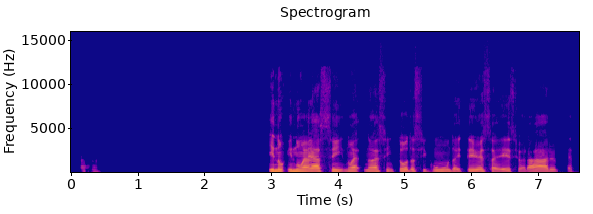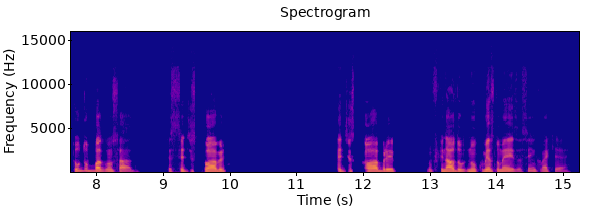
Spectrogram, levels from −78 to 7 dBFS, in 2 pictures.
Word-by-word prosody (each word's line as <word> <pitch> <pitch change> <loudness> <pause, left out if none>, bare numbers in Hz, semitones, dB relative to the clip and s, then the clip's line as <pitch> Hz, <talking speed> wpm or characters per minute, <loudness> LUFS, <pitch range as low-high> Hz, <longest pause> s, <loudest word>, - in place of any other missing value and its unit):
Aham. 135 -4 -24 2.6
E 175 - +7
nã 170 0 +6
não 160 -1 +5
é 165 +3 +5
assim, 180 -4 +2
não 145 +1 -2
é 155 - +1
não 150 0 -2
é 155 - +4
assim, 155 -4 -8
toda 175 +8 -1
segunda 160 0 -4
e 135 - -4
terça 160 +4 -1
é 125 0 -3
esse 140 -1 -5
horário? 175 +8 0
É 125 - -17
tudo 205 - -4
bagunçado? 185 - +1 0.5
Você 140 +3 -6
descobre 170 +4 +2 1.7
você 155 - -1
descobre 175 +5 +1 0.5
no 150 - -16
final 165 +2 +4
do 165 -1 -3
no 155 -2 -1
começo 165 +1 0
do 155 - -5
mês, 145 -5 -2
assim, 190 - -12
como 150 -2 -12
é 145 - -6
que 135 - -18
é? 105 -3 -16
160 Hz, 145 wpm, -25 LUFS, 145-175 Hz, 2.6 s, E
